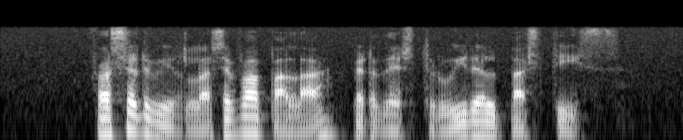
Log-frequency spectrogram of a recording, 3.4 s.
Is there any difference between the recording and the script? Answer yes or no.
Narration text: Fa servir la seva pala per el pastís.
yes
